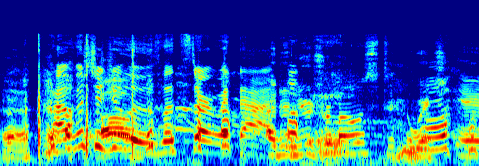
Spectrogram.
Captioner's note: laughter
